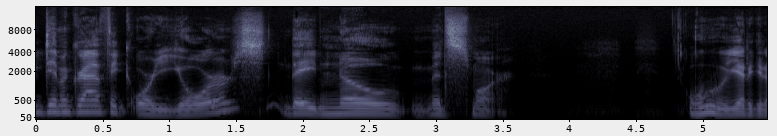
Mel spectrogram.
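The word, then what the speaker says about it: Midsommar: But but you're right because Ari, which who made it, that's the only thing that matters. He calls it Misamar.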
